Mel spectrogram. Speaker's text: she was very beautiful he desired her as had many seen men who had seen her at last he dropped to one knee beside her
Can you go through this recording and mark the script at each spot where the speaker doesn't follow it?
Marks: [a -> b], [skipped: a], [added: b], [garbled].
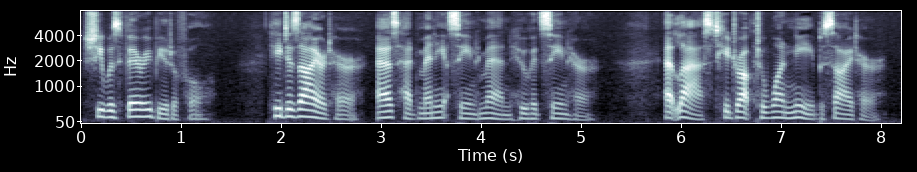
she was very beautiful he desired her as had many seen men who had seen her at last he dropped to one knee beside her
